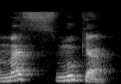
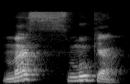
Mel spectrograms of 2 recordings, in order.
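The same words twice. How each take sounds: First: The two words run together, vowel dropped. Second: The two words run together, vowel dropped.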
